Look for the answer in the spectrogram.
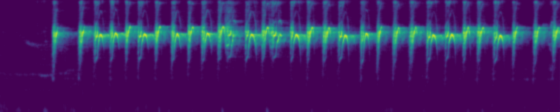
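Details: Plain-throated sunbird singing: after a brief quiet start, a long, fast, even series of very high, thin chipping notes, roughly five per second, continuing to the end.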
